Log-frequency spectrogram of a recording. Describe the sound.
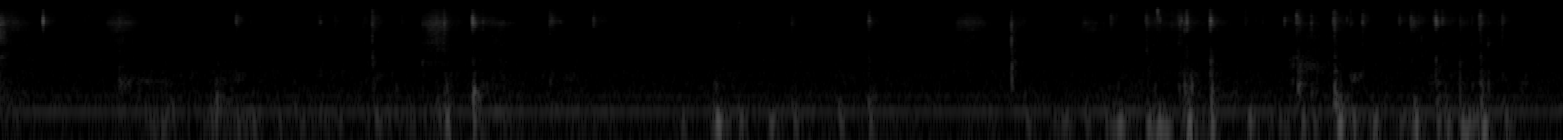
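Typing on a computer keyboard: many quick, irregular key clicks, faint and uneven in rhythm, over a steady low hum, with no voices.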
